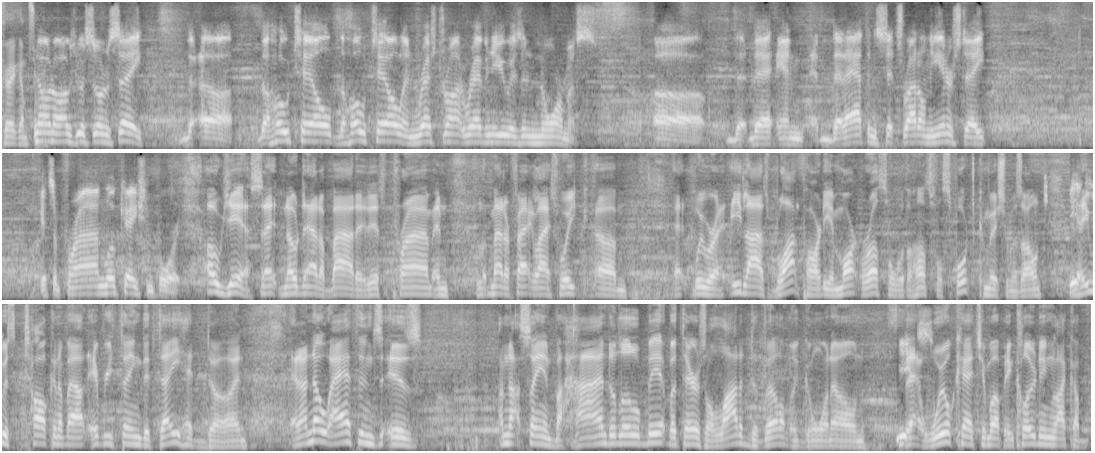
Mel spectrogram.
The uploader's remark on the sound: Live at Lucy's BARge for Cornhole for a Cure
